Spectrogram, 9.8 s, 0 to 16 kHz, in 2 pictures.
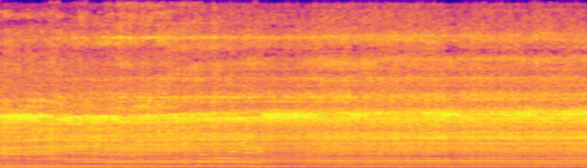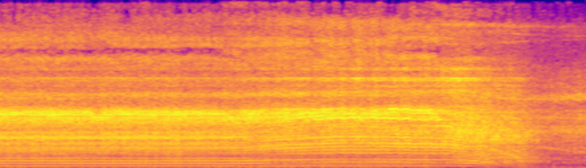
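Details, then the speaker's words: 2011 HPI Pulse 4.6 RallyCross nitro buggy, LRP 32 engine, first test start: screams at high steady rev from the start, pitch creeping up before abrupt cutout; throttle trim believed correct, glow plug found unscrewed afterward; cause unconfirmed. "that was weird that was weird pretty sure the throttle trim is correctly set it's weird it was uh doing a little bit of a high throttle there"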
